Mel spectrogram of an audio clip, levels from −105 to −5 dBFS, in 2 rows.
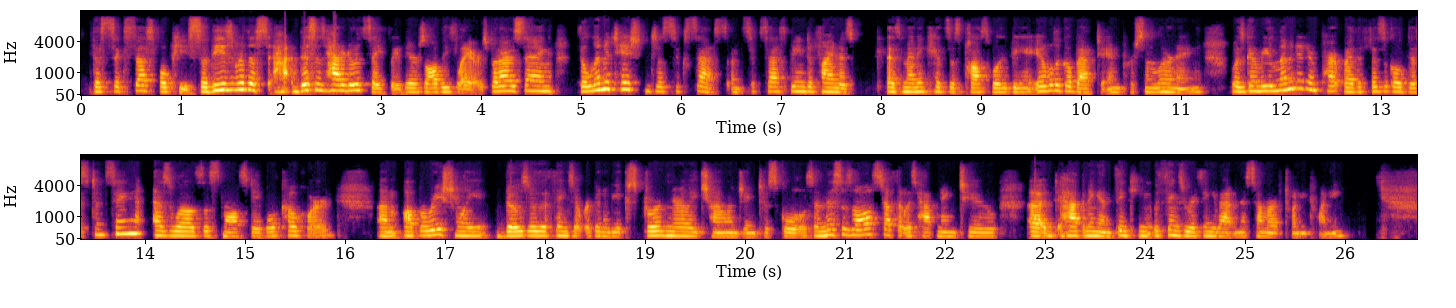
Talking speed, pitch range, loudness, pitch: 230 wpm, 175-205 Hz, -18 LUFS, 185 Hz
